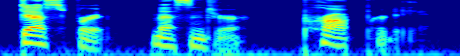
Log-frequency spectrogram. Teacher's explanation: one stressed followed by two unstressed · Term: dactyl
